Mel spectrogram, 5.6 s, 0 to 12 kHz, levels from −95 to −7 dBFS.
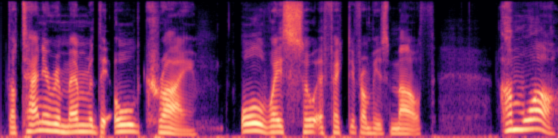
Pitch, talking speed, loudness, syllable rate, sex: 150 Hz, 140 wpm, -16 LUFS, 5.1 syllables/s, male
